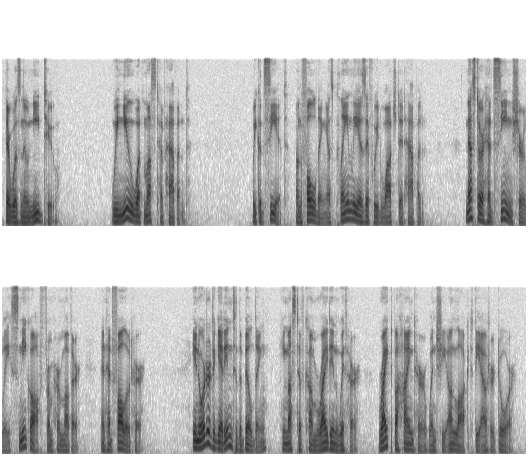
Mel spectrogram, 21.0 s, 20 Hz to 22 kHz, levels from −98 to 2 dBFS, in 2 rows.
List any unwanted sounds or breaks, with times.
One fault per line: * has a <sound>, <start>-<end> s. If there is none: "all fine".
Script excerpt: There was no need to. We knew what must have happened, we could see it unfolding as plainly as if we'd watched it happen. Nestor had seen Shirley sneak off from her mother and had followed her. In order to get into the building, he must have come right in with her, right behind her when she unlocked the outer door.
all fine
